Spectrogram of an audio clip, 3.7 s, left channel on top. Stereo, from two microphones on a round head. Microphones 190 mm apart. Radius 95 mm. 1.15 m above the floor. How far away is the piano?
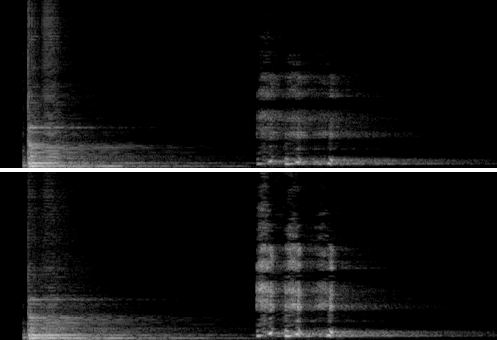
About 0.7 m.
